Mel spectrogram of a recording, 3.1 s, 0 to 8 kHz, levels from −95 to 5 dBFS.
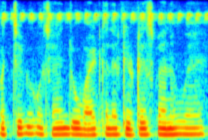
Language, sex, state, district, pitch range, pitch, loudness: Hindi, male, Uttar Pradesh, Lucknow, 125-135 Hz, 130 Hz, -14 LUFS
